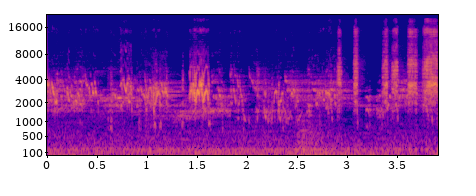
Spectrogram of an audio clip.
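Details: A happy budgie chatters in a busy, scratchy warble, with short sharp squeaks and several crisp clicking ticks toward the end.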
